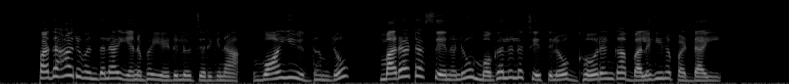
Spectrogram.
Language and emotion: Telugu, neutral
